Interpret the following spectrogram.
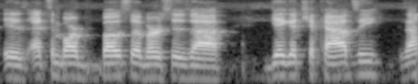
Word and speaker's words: Chikadze: The main event is Edson Barboza versus Giga Chikadze. Is that how you say it? Chikadze?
